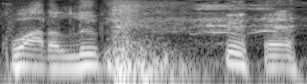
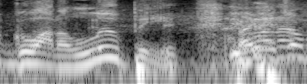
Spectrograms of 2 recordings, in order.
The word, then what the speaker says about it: Guadalupe: wouldn't I go with what I believe to be the proper pronunciation of Guadalupe why would I go Guadalupe because the kid's going to be a little off Guadalupe no you want to you want to americanize it thank you Don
